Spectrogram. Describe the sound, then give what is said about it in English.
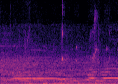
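Basketball dribbled during a professional game against Toronto, a steady bounce under continuous background noise. “James on the dribble into the lane against Anunoby.”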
